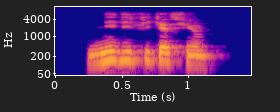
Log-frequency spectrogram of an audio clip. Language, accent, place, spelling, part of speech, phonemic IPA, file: French, France, Lyon, nidification, noun, /ni.di.fi.ka.sjɔ̃/, LL-Q150 (fra)-nidification.wav
- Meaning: nesting, nidification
